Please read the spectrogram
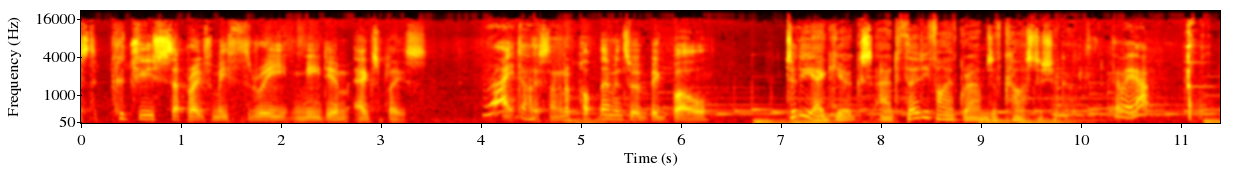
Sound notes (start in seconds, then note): none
